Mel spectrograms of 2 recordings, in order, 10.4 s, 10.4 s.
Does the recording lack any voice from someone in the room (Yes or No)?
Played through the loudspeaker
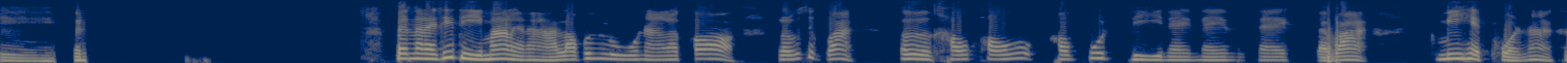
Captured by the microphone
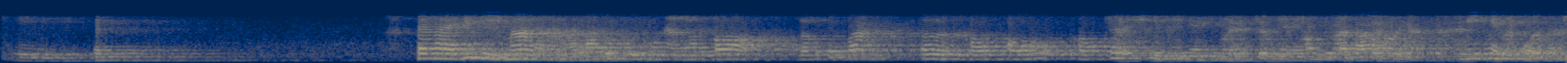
No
